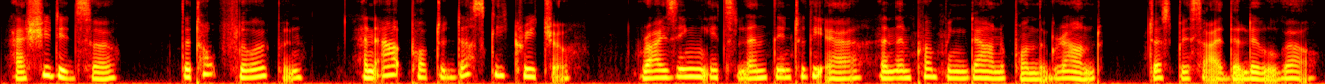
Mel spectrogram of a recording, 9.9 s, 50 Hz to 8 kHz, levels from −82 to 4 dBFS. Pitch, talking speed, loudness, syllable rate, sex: 210 Hz, 195 wpm, -19 LUFS, 5.5 syllables/s, female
